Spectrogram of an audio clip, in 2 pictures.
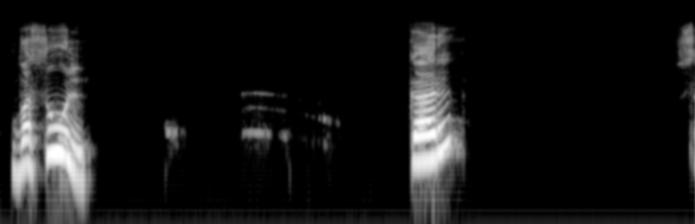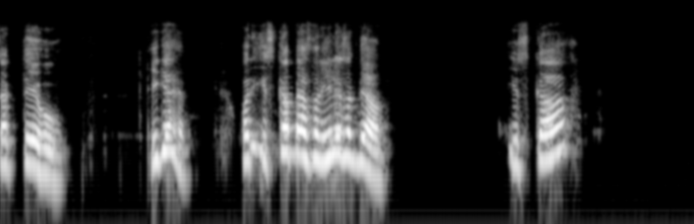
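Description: A young man speaks calmly into a close microphone, in short phrases with pauses.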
